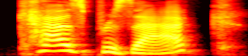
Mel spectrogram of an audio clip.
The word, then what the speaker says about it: Kacprzak: Our guest, Paul Kacprzak.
